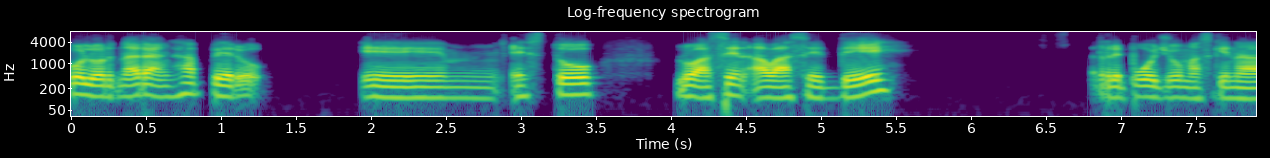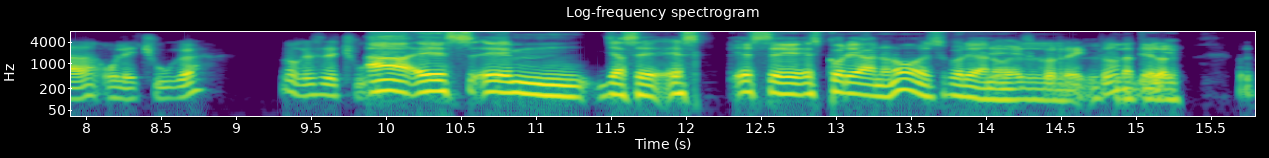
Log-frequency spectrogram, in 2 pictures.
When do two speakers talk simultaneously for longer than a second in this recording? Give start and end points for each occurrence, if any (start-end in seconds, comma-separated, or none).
14.0-15.2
